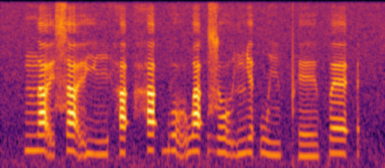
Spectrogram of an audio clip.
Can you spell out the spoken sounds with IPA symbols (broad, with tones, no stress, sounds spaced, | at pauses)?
n a̰˦˨ ɪ̯ s a̰˦˨ ɪ̯ j i˨ h ä˦ ʔ h ä˦ ʔ b o̰˦˨ ʊ̯ w ä˦ ʔ z o̰˦˨ ʊ̯ ɲ ɛ˦ ʔ w i˨ pʰ e˨ ɪ̯ p ɛ˦ ʔ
